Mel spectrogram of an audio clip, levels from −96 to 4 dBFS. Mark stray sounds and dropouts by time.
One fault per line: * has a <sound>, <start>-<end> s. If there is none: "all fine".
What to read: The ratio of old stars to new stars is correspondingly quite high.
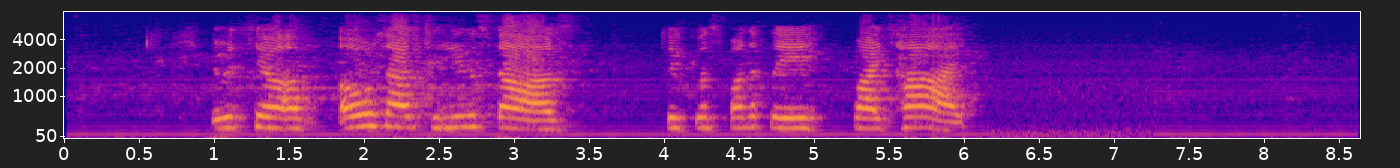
all fine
